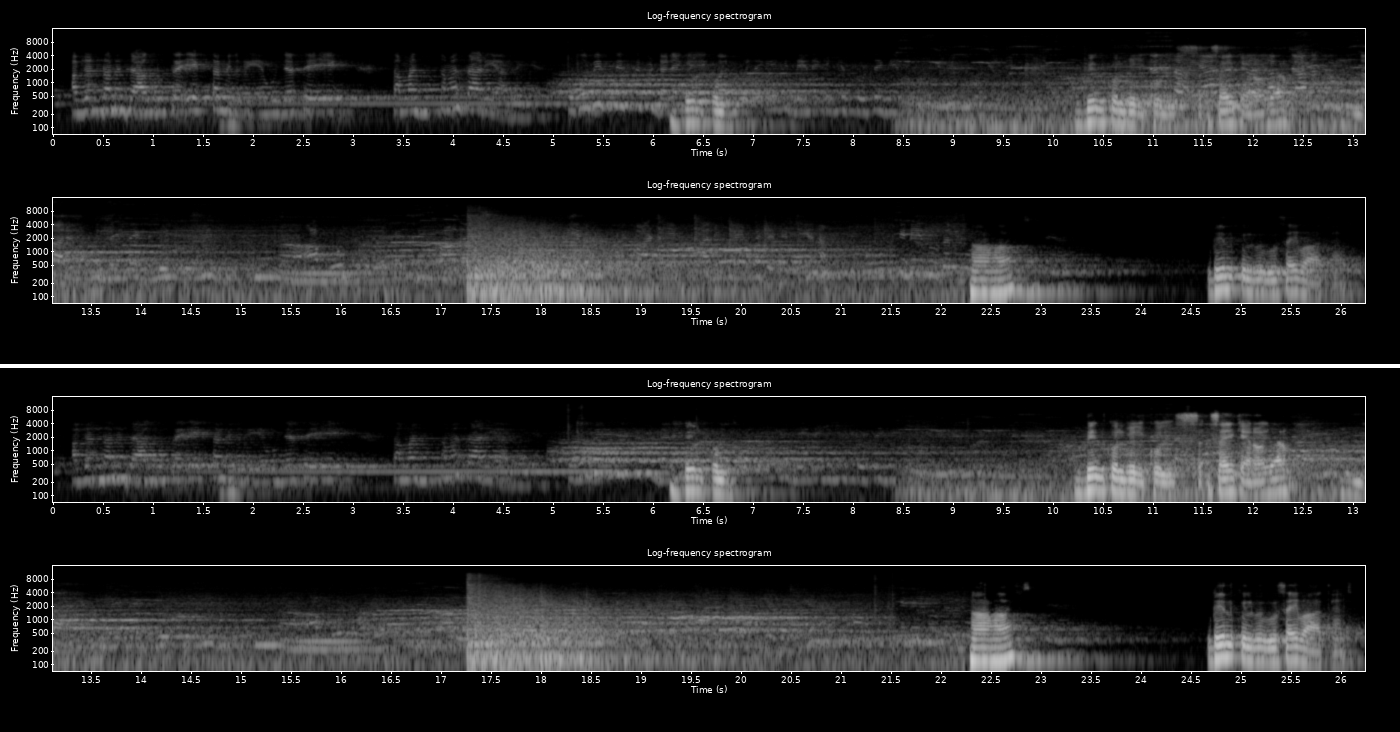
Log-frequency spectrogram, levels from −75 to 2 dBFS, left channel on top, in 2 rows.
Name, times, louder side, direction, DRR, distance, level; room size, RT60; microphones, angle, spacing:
voice 1, 0.2-9.3 10.9-14.9 15.4-18.4 18.7-20.9 21.2-22.7 23.0-23.4, left 2 dB, 75° left, 5 dB, 1.3 m, -40 dB
sound 1, 0.7-5.5, right 2 dB, 65° right, 1.0 m, -49 dB
sound 2, 4.9-21.5, right 2 dB, 25° right, 1.1 m, -35 dB
voice 2, 6.2-6.8 10.2-12.4 13.0-13.1 22.3-22.8 24.7-26.0, right 5 dB, 45° right, 16 dB, 0.3 m, -24 dB
sound 3, 8.4-22.3, left 1 dB, 40° left, 1.3 m, -41 dB
15.0 x 9.1 x 6.3 m, 2.9 s
head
